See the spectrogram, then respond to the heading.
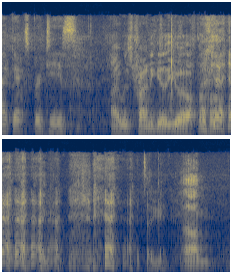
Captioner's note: laughter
